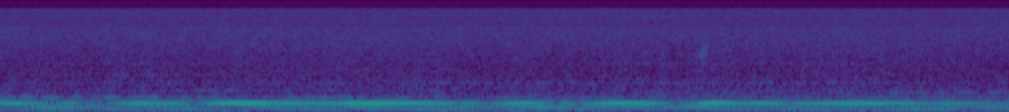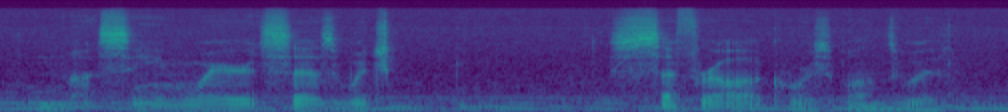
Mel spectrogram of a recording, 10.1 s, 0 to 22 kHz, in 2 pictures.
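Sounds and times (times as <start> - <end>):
ambient drone music: 0.0 - 10.0.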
